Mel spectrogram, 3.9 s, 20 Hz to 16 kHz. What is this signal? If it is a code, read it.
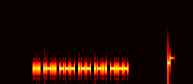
Morse code, heard as a keyed tone, about 42 wpm, 700 Hz. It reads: SLOWLY
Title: Sentences from Top 1100 Words - New Word Drill - 45wpm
